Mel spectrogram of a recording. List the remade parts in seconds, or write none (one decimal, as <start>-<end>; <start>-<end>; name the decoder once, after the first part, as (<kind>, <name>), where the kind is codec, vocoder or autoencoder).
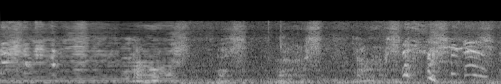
0.0-1.8 (vocoder, HiFi-GAN)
